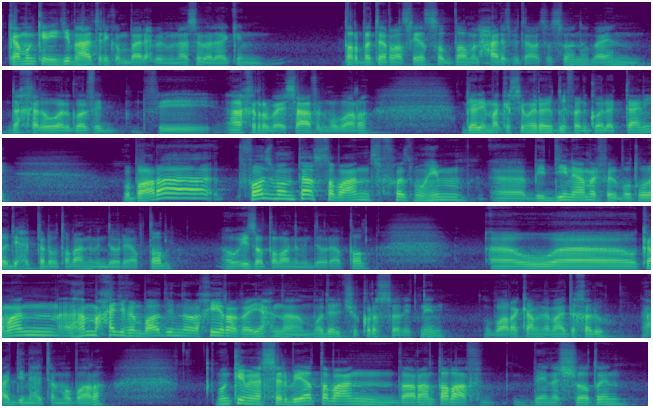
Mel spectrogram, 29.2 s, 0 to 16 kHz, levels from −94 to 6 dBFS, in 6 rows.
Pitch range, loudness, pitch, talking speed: 115-145 Hz, -23 LUFS, 125 Hz, 170 wpm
